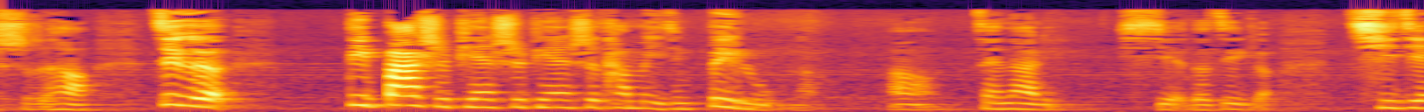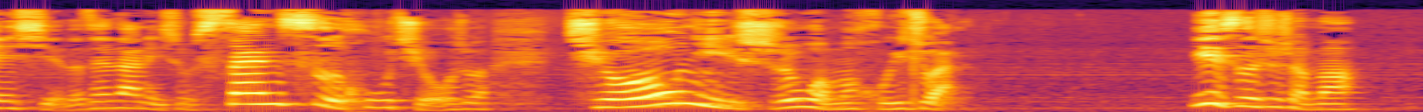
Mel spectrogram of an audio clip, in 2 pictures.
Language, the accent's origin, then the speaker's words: Chinese; China; 波斯文化跟我们中国人有很就是这种注重家族坟墓的文化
